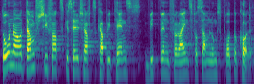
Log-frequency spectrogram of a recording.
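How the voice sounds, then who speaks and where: Unhurried and fairly high-voiced, a middle-aged preacher from the Stuttgart area delivers a sermon. His speech is Swabian with a hint of Swiss German, and he keeps the congregation involved through questions.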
